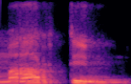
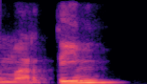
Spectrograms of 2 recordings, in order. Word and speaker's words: Martín: Pero alguien del centro, como por ejemplo el jugador de las Águilas del América, que es Henry, dicen Martin en vez de Martín, y no siempre le dicen Mesh, le dicen Mex, porque así se apellida este jugador.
